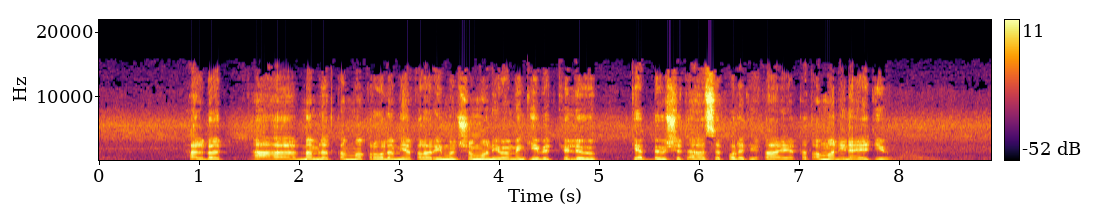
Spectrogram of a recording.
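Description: A young man speaks loudly through a microphone and loudspeakers, in long drawn-out phrases.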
